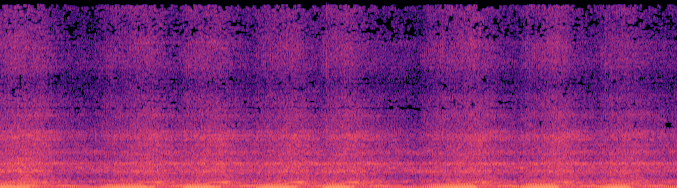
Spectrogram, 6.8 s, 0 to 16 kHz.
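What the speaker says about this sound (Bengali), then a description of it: "বন্ধুরা দেখুন বাইকটির সাউন্ড" A Bajaj CT 100 ES motorcycle engine revs up and settles back in a steady rhythm, about eight loud, close throttle blips over a continuous idle hum.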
